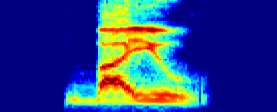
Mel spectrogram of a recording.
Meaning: 1. air 2. wind
- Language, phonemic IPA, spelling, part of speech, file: Bengali, /ba.ju/, বায়ু, noun, LL-Q9610 (ben)-বায়ু.wav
